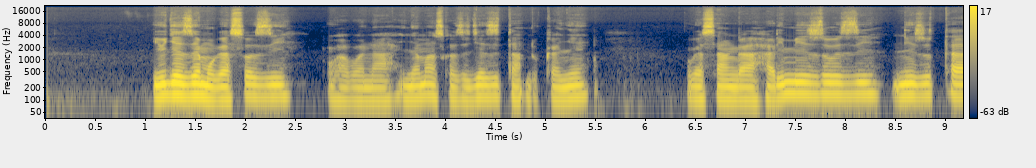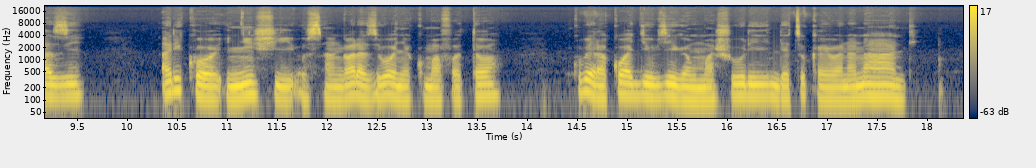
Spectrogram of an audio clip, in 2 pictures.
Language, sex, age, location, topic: Kinyarwanda, female, 18-24, Nyagatare, agriculture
